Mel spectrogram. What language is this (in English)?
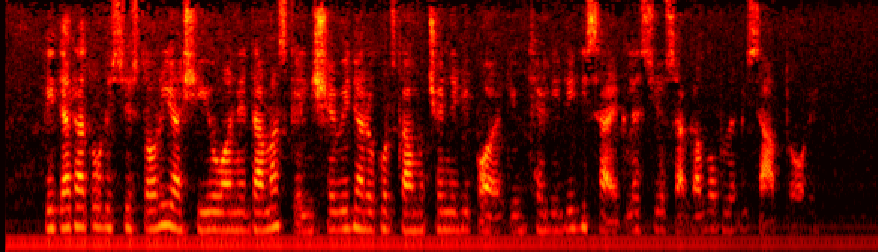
Georgian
